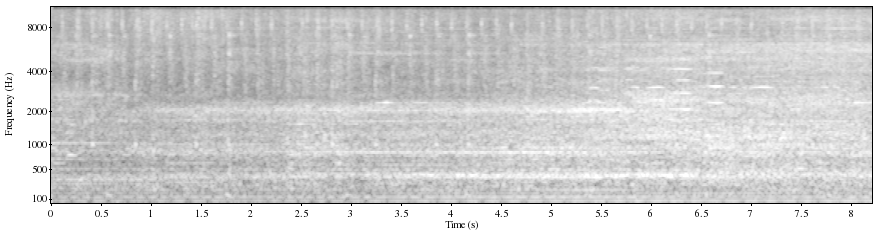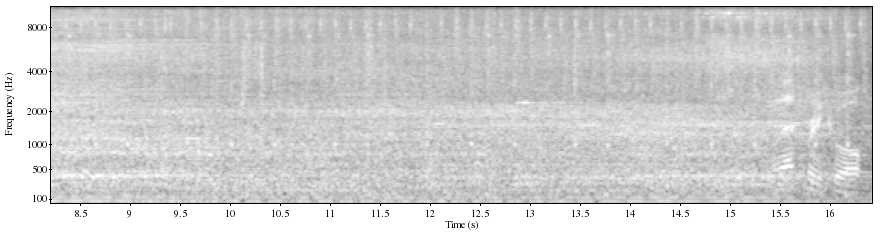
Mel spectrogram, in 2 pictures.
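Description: A Fendt narrow vineyard tractor runs steadily past with its vine trimmer and flail mower working the sides of the grape rows. It is loudest around the middle, as it passes closest.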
